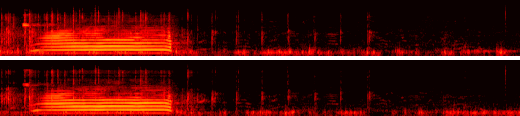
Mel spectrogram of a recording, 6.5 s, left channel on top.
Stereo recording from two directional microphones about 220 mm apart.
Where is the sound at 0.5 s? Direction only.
45° left (ahead or behind).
